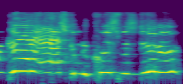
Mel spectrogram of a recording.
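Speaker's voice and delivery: put-on very high, loud little kid voice.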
